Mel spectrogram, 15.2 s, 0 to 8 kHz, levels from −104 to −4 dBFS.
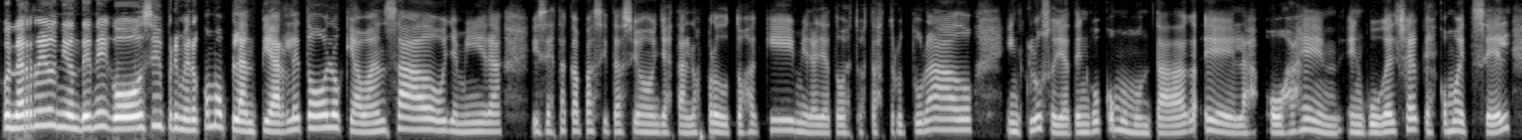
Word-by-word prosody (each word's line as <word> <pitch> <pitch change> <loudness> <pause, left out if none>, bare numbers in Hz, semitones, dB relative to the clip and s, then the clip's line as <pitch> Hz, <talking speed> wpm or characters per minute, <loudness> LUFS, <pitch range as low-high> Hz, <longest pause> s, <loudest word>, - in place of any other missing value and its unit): Una 270 -1 +9
reunión 290 -3 +4
de 260 +1 +8
negocio 265 0 +7
y 315 - +1
primero 230 -4 +1
como 290 0 +1
plantearle 205 -1 +2
todo 270 0 +3
lo 275 -1 +3
que - - -6
ha - - -1
avanzado. 230 +5 0
Oye, 210 -2 -4
mira, 190 +1 -5 0.3
hice 195 -1 -6
esta 190 +3 -10
capacitación, 185 -2 -6
ya 175 - -2
están 170 0 -8
los 170 - -9
productos 175 -2 -4
aquí, 220 +4 -6
mira, 175 -3 -6
ya 165 -1 -4
todo 165 +1 -6
esto 165 +2 -18
está 175 0 -13
estructurado. 225 +6 -5 0.3
Incluso, 190 +3 -4
ya 165 -1 -2
tengo 175 +4 -5
como 210 0 -5
montada, 165 +1 -5
eh, 190 -7 -1
las 160 0 -6
hojas 175 +2 -2
en 200 -7 -5
en 175 -2 -5
Google 180 +2 0
Sheets, 235 +2 -4
que 195 - -5
es 180 - -14
como 200 +2 -4
Excel. 180 +4 -2
195 Hz, 175 wpm, -21 LUFS, 175-235 Hz, 0.3 s, Una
